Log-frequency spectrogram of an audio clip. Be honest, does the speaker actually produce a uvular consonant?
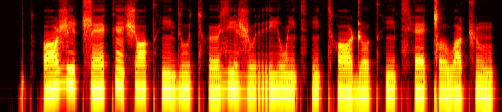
no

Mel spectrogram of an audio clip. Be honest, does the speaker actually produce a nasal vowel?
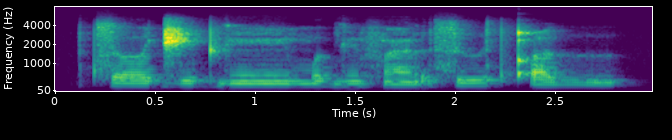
yes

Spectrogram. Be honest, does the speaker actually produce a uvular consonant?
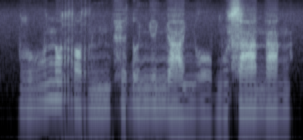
no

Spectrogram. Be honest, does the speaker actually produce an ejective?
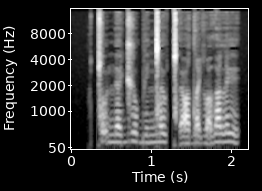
no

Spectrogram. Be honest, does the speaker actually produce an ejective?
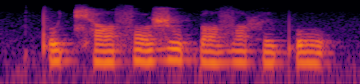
yes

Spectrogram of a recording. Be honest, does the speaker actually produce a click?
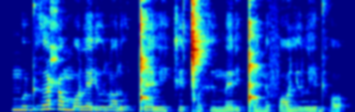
yes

